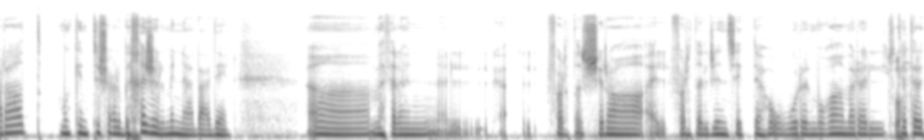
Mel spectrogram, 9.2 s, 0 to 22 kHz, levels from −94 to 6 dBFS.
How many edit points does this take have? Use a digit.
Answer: 1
